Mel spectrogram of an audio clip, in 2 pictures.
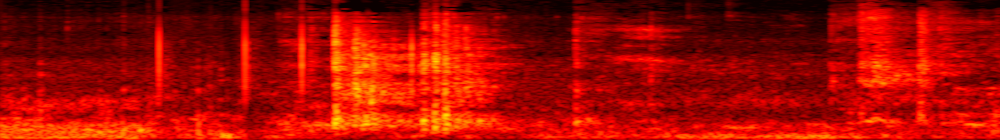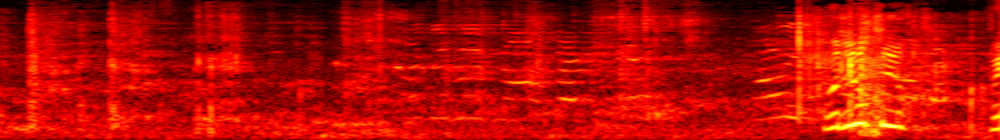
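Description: A young child's voice calling and babbling on and off, with a louder call that bends up and down about a second before the end.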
